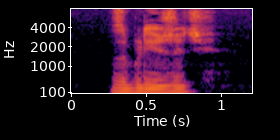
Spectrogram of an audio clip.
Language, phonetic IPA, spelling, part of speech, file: Polish, [ˈzblʲiʒɨt͡ɕ], zbliżyć, verb, LL-Q809 (pol)-zbliżyć.wav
